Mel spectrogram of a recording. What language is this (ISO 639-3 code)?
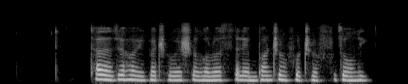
zho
